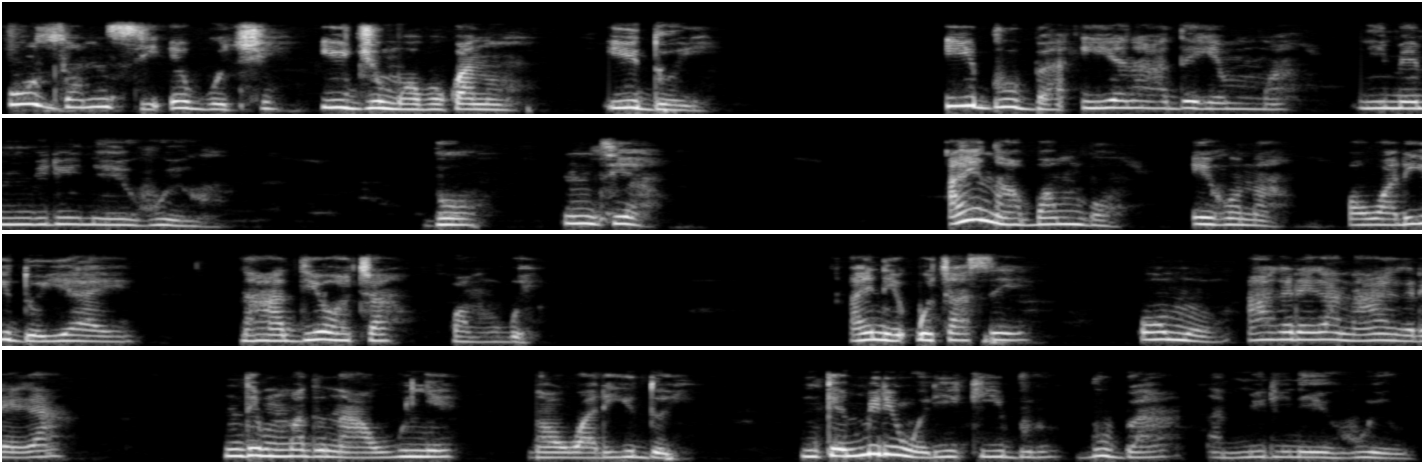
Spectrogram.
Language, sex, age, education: Igbo, female, 15-29, tertiary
